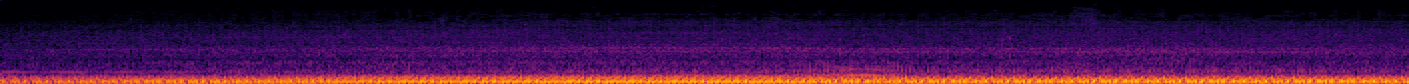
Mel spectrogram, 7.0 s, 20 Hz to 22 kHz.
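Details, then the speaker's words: BMW E92 M3 (S65 V8) in limp mode from failed throttle actuators, before replacement: low, uneven idle with a lumpy pulse about twice a second that never settles. "so the car is in limb mode um my throttle actuators went bad and i was waiting for replacements"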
